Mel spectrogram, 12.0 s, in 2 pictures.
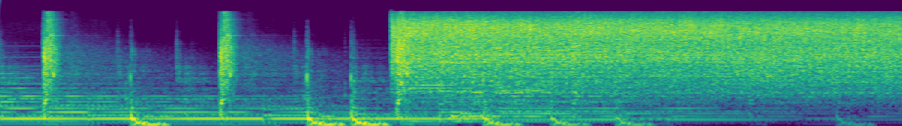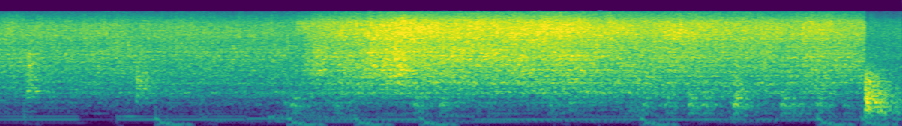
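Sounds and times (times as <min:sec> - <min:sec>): chicken sizzling in hot oil: 0:02.6 - 0:12.0.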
